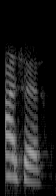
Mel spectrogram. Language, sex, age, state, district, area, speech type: Kannada, female, 18-30, Karnataka, Mysore, rural, conversation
